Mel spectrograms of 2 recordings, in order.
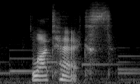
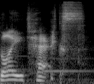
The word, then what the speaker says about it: LaTeX: Also, screw everyone that pronounces it latex. It's latex. latex like the material.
